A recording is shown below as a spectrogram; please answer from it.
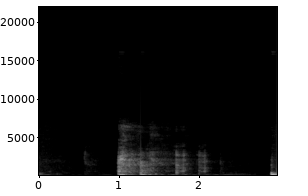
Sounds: Laughter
